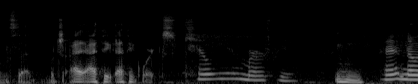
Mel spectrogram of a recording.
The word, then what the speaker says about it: Cillian: I know Cillian Murphy, I believe that's how you pronounce his name.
